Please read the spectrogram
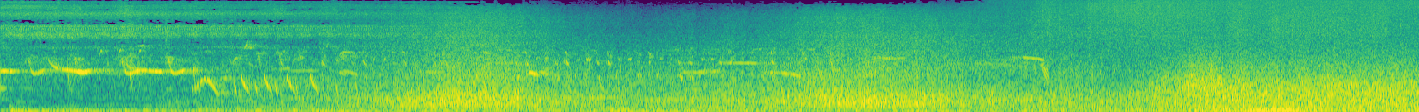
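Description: A few bird calls ending within the first two seconds, then ocean surf: a steady wash of waves that swells roughly every four seconds.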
